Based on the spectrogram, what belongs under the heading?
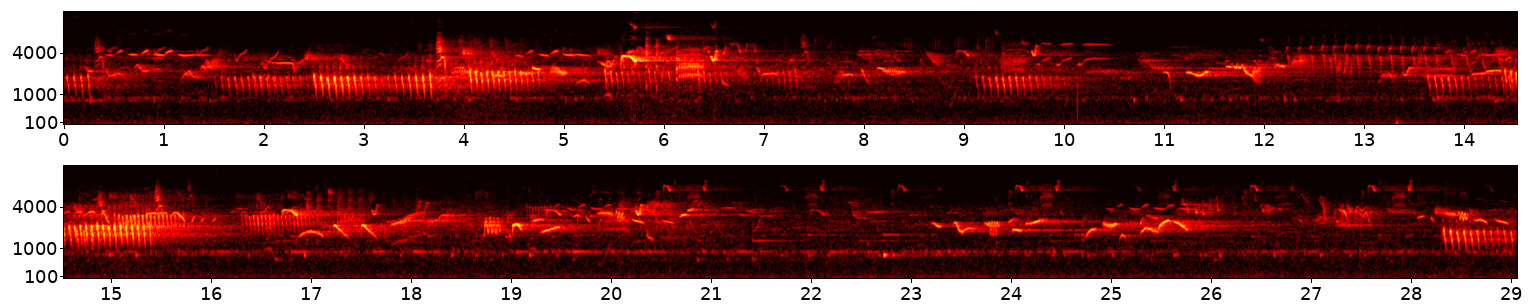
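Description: Birds chirping and singing, many short calls overlapping in quick rising and falling notes, over a thin steady tone.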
